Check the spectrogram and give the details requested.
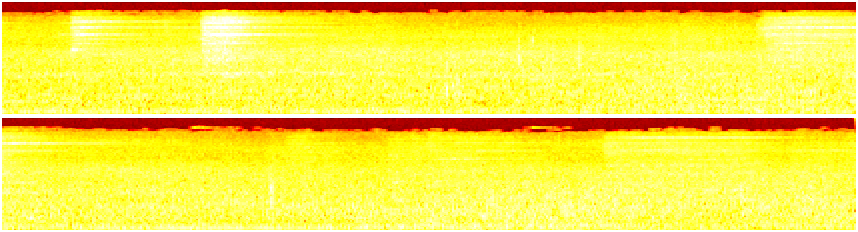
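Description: SEPTA Silverliner IV electric multiple-unit train running over the track with a steady rumble. High wheel squeal comes in three short spells: near the start, about four seconds in, and near the end.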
